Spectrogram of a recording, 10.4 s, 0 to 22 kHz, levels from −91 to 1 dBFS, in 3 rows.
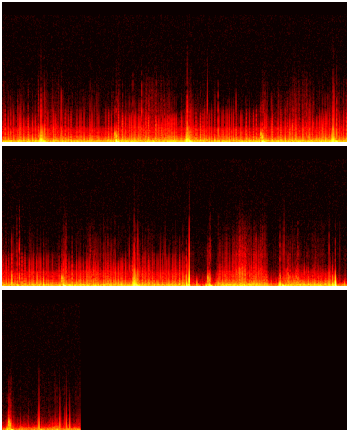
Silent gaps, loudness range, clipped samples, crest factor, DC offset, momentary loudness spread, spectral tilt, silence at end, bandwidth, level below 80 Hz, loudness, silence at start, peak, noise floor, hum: none; 5 LU; under 0.1%; 28 dB; under 0.1%; 8 LU; -9 dB/octave; 2.65 s; 8.4 kHz; -38 dBFS; -29 LUFS; 0 s; 0 dBFS; under -90 dBFS; none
